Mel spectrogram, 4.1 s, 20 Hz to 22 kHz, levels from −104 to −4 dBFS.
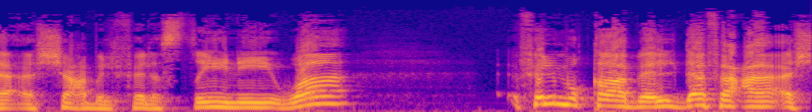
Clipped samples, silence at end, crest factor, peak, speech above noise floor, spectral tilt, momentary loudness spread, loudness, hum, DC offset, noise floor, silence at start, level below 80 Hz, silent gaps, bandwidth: under 0.1%; 0 s; 10 dB; -12 dBFS; 38 dB; -5.5 dB/octave; 7 LU; -22 LUFS; none; under 0.1%; -60 dBFS; 0 s; -56 dBFS; none; 15.5 kHz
